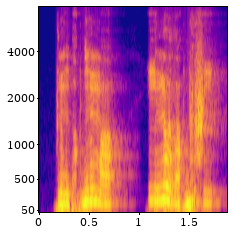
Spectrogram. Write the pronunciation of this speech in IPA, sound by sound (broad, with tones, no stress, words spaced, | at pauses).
ɾũ˧ɡ͡bɔ˧ ɡ͡bũ˦mɔ˧ | i˦ no˦˨ lɔ˧ɡ͡bu˦fi˦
